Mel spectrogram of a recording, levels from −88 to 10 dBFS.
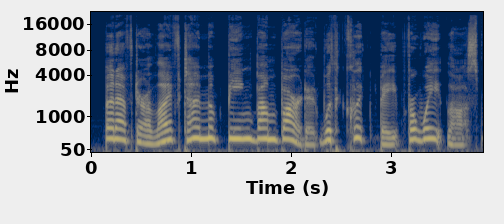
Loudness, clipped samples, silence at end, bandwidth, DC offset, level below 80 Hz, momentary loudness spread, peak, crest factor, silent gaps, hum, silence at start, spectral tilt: -21 LUFS; under 0.1%; 0.05 s; 17 kHz; under 0.1%; -48 dBFS; 8 LU; -6 dBFS; 14 dB; none; none; 0.15 s; -5.5 dB/octave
